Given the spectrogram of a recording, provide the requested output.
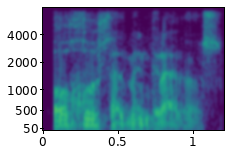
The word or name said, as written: almendrados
